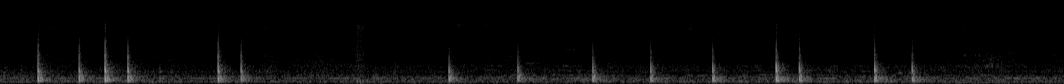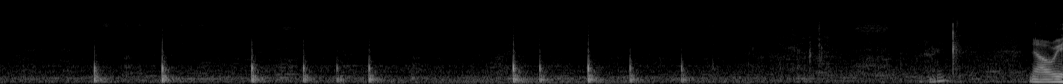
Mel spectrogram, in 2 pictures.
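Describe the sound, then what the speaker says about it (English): Pencil writing on paper at close range, a series of short scratchy strokes in irregular bursts over a quiet background, with a voice speaking in between. "You just write it in."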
